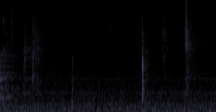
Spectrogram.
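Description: Quiet eating sounds: a few soft, short clicks of a fork and mouth noises from chewing over low room tone.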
